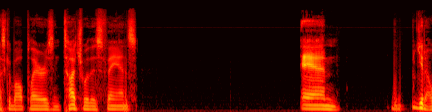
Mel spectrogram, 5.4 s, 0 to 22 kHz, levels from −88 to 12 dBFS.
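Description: Speech, with two brief jumbled moments where chunks play out of order, at 1.54 to 1.58 s and again at 4.96 to 5.0 s. In each, a 20 ms block of audio arrives one chunk late and is played after the block that should follow it, so the two swap places, leaving three hard joins. Unlike a dropout or skip, nothing is missing; the sound is all there but briefly scrambled.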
